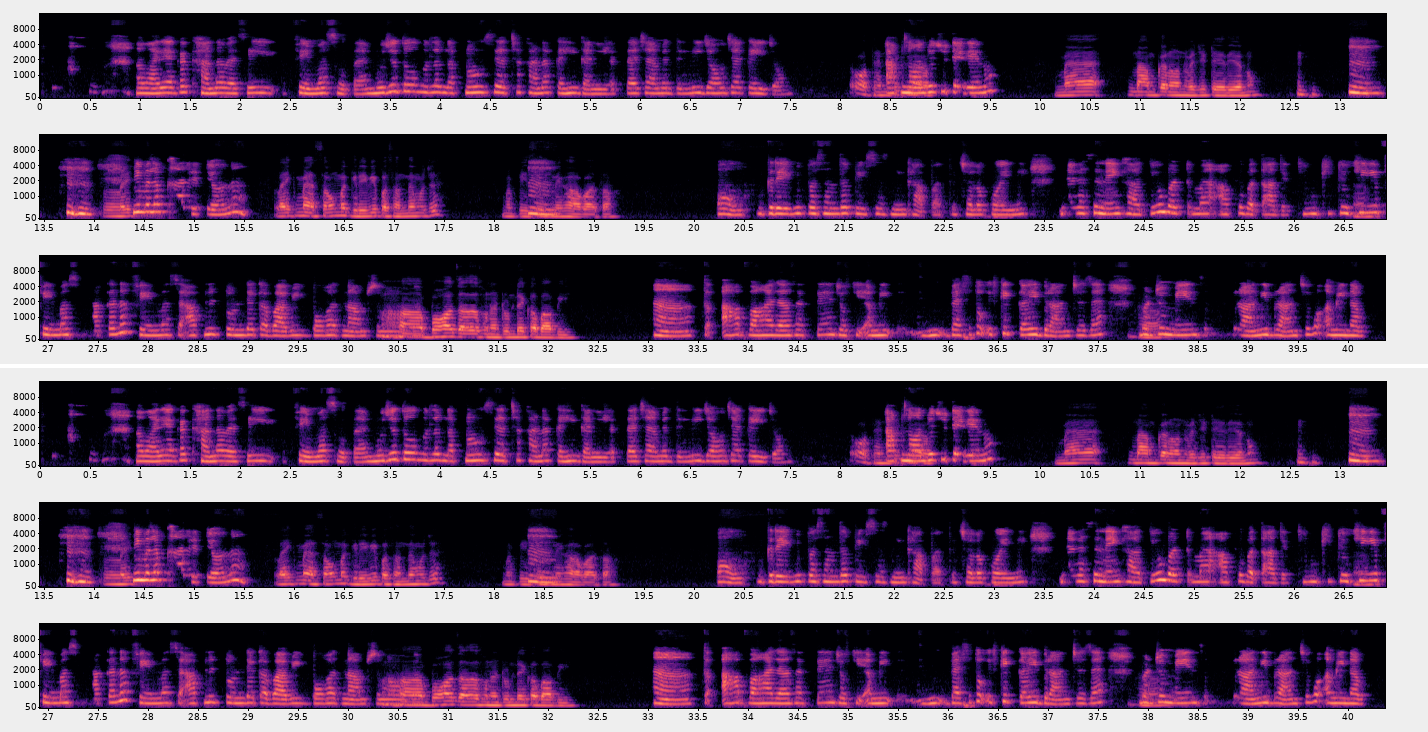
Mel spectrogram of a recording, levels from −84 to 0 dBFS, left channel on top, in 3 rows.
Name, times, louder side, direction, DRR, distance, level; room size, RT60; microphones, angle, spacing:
voice 1, 0.7-7.5 8.5-9.5 13.1-15.5 18.3-18.7 20.2-30.8 33.0-40.2, equal, 15° right, 1.0 m, -25 dB
voice 2, 8.1-8.9 10.1-10.6 10.9-12.2 12.6-12.8 14.1-14.4 15.8-17.5 18.1-19.2 23.0-23.1 26.6-26.8 30.3-32.3 37.8-38.2, left 1 dB, 80° left, 1.6 m, -26 dB
3.9 x 2.4 x 4.4 m
head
